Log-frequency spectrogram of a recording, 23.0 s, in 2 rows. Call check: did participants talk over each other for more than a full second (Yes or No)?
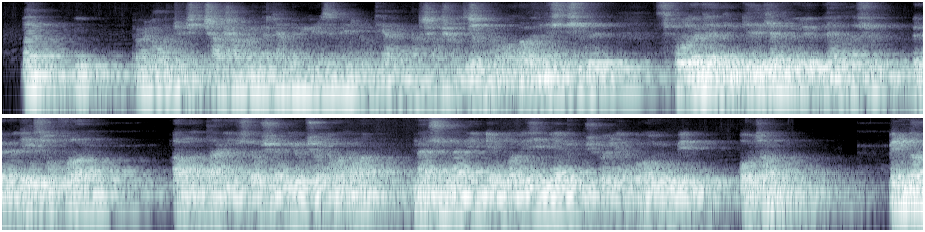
No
